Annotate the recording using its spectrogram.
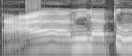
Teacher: عین کو تھوڑا سا لمبا کریں گے، گلے سے آواز نکالیں گے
